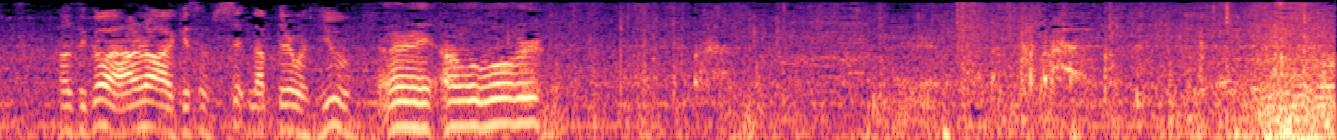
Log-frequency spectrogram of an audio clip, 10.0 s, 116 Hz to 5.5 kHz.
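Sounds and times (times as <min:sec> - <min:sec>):
speech: 0:00.5 - 0:04.4
car engine revving as the gas pedal is pressed: 0:04.0 - 0:10.0.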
